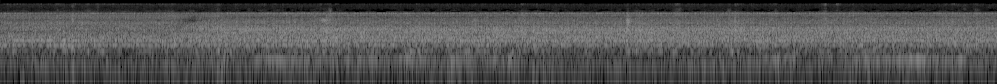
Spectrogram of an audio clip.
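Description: Paint spray gun hissing steadily over the hum of its running air compressor, the hiss growing stronger about a second and a half in as the spraying picks up.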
